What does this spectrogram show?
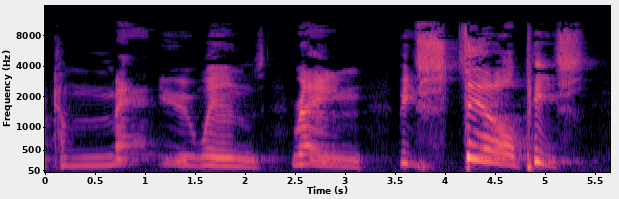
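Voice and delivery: put-on authoritative tone, very slow and commanding. Speaker describes his mental picture of Jesus stretching out his hand; imitating Jesus, authoritative. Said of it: "this authoritative voice".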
